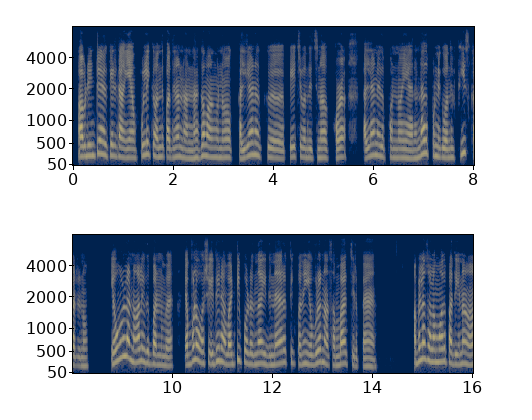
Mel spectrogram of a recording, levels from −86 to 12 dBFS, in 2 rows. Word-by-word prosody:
அப்படின்ட்டு 230 +5 +3 0.2
கேட்டுட்டாங்க. 215 -5 +2
"என் 185 -2 -4
புள்ளைக்கு 245 +1 -1
வந்து 205 +1 -3
பாத்தீங்கன்னா, 200 +2 +1
நான் 175 -1 -2
நகை 195 +5 +1
வாங்கணும். 195 -1 -2 0.2
கல்யாணக்கு 210 +2 0 0.4
பேச்சு 210 +1 -4
வந்துச்சுனா, 190 0 -3 0.2
குழ 185 - +3 0.5
கல்யாணம் 235 +6 0
இது 215 - -3
பண்ணணும், 190 -1 -3
என் 175 - 0
2ஆவது 265 +9 +3
பொண்ணுக்கு 210 -4 -1
வந்து 195 +1 -5
ஃபீஸ் 295 +5 -3
கட்டணும், 185 -2 -1 0.5
எவ்ளோ 370 +7 +5
நாள் 270 +3 +4
இது 250 - -1
பண்ணுவ? 205 -3 0 0.4
எவ்வளோ 305 +9 +3
வருஷம்? 240 -1 -2
இது 275 - -2
நான் 235 - +2
வட்டி 220 +7 0
போட்டிருந்தா 230 -2 +1
இது 205 -1 -7
நேரத்துக்கு 240 +1 -1
பார்தீ 220 +3 -1
எவ்வளோ 240 +6 +1
நான் 210 -1 -4
சம்பாதிச்சிருப்பேன்" 195 -5 0 0.8
அப்படிலாம் 320 +2 +3
சொல்லும்போது 270 0 +3
பாத்தீங்கன்னா 230 0 +2
215 Hz, 155 wpm, -24 LUFS, 195-245 Hz, 0.8 s, எவ்ளோ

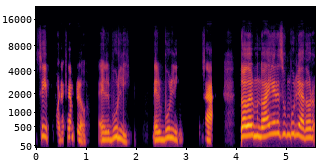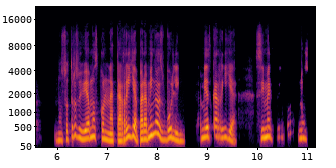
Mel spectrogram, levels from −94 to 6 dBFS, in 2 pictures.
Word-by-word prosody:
Sí, 250 -3 -4
por 155 - -9
ejemplo, 220 -2 -4 0.2
el 170 +1 -3
bullying 185 - -2 0.4
el 170 +1 0
bullying. 185 -3 -2 0.4
O - - -41
sea, - - +4 0.5
todo 255 +2 +8
el 275 - +5
mundo: 245 -2 +3
"Ay, 270 +5 +4
eres 320 -2 -1
un 290 -2 -3
buleador", 240 -7 0 0.3
nosotros 170 - -7
vivíamos 205 +3 +2
con 190 -4 -1
la 150 -1 +2
carrilla. 205 +12 +3
Para 180 +2 +4
mí 255 +6 +5
no 315 +2 +3
es 240 - +1
bullying, 170 -6 0 0.2
para 190 +2 -16
mí 225 - +3
es 240 - +2
carrilla, 215 - -3 0.4
¿sí 210 +1 -3
me 235 +2 +4
explico? 225 - -16
Nos 200 -1 -6
215 Hz, 185 wpm, -19 LUFS, 175-245 Hz, 0.5 s, todo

